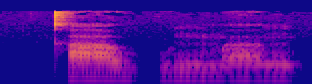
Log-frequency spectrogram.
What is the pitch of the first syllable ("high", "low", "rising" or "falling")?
high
